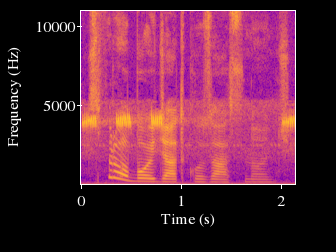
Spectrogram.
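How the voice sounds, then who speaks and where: A man voicing a fretful old storybook grandma in a slow, drawn-out way. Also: high voice, very animated, heavy background noise, pitched above the performer's own voice, full character voice. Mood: coaxing.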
